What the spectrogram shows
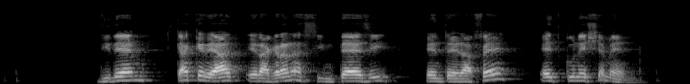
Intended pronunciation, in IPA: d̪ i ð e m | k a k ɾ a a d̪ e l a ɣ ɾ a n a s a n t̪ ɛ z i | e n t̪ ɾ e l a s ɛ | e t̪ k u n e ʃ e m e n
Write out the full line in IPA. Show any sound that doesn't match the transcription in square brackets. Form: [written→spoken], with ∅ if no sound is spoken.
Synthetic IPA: d̪ i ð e m | k a k ɾ [a→e] a [d̪→t̪] e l a ɣ ɾ a n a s [a→i] n t̪ ɛ z i | e n t̪ ɾ e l a [s→f] ɛ | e t̪ k u n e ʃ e m e n

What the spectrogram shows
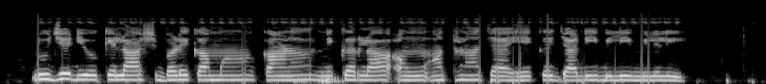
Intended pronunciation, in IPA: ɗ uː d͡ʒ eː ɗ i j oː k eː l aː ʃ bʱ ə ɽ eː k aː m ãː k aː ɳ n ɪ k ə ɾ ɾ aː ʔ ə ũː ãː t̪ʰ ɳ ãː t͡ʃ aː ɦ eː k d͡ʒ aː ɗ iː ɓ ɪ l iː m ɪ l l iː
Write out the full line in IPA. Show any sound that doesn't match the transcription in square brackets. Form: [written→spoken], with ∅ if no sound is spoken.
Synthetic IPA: ɗ uː d͡ʒ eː ɗ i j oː k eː l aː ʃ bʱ ə ɽ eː k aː m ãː k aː ɳ n ɪ k ə ɾ [ɾ→l] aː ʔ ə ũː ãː t̪ʰ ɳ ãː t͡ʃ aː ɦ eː k d͡ʒ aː ɗ iː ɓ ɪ l iː m ɪ l l iː

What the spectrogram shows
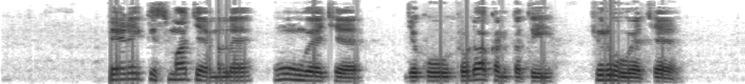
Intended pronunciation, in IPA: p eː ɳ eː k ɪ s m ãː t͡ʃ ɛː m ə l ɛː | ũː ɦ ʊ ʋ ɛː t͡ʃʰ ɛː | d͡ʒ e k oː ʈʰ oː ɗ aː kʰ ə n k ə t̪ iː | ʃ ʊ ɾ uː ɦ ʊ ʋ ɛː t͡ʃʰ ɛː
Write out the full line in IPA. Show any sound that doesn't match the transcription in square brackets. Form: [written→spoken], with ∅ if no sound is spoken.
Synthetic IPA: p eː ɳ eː k ɪ s m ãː t͡ʃ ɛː m ə l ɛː | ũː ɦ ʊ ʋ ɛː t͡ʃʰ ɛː | d͡ʒ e k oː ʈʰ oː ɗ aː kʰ ə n k ə t̪ iː | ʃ ʊ ɾ uː ɦ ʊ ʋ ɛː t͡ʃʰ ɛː

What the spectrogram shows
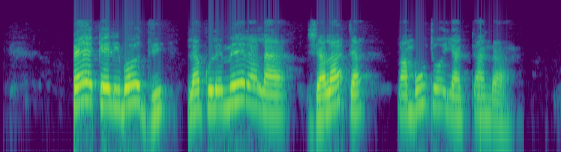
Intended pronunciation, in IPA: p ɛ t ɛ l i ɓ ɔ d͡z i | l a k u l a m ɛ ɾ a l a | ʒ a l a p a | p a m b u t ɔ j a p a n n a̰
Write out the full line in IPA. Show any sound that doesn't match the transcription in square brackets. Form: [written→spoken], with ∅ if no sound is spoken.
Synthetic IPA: p ɛ [t→k] ɛ l i ɓ ɔ d͡z i | l a k u l [a→ɛ] m ɛ ɾ a l a | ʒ a l a [p→t] a | p a m b u t ɔ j a [p→t] a n [n→d] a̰

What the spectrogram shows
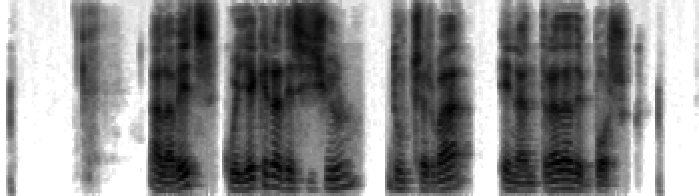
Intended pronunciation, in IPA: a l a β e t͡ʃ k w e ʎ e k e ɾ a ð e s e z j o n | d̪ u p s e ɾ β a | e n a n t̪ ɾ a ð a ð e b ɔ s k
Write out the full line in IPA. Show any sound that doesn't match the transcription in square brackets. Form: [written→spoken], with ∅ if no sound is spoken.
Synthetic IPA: a l a β e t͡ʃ k w e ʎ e k e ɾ a ð e s [e→i] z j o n | d̪ u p s e ɾ β a | e n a n t̪ ɾ a ð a ð e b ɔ s k

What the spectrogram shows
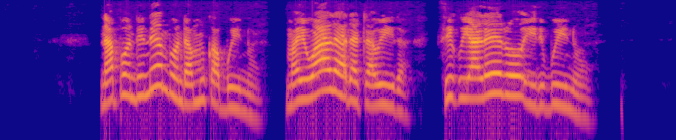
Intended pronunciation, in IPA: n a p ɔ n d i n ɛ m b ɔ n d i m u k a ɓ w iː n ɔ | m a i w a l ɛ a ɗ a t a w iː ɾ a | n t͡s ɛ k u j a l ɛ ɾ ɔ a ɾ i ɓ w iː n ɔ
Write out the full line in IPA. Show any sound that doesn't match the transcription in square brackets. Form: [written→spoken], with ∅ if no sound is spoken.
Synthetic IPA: n a p ɔ n d i n ɛ m b ɔ n d [i→a] m u k a ɓ w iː n ɔ | m a i w a l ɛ a ɗ a t a w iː ɾ a | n t͡s [ɛ→i] k u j a l ɛ ɾ ɔ [a→i] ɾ i ɓ w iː n ɔ

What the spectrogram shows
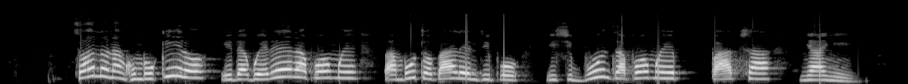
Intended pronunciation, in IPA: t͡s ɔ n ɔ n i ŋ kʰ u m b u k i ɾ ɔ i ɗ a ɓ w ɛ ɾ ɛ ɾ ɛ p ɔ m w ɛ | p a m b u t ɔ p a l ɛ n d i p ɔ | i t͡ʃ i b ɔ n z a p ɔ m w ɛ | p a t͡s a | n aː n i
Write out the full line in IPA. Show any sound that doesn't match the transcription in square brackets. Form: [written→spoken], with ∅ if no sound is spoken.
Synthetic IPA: t͡s ɔ n ɔ n [i→a] ŋ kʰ u m b u k i ɾ ɔ i ɗ a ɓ w ɛ ɾ ɛ ɾ [ɛ→a] p ɔ m w ɛ | p a m b u t ɔ p a l ɛ n d i p ɔ | i t͡ʃ i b [ɔ→u] n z a p ɔ m w ɛ | p a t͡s a | [n→ɲ] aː [n→ɲ] i

